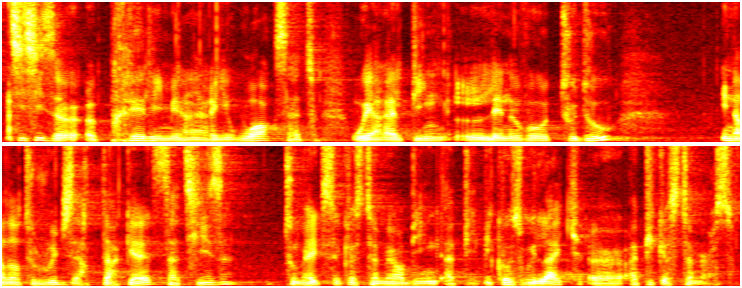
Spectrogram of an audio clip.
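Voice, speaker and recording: A man with a French accent giving a conference presentation, halting with frequent fillers. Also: lowish voice, level tone, fairly bright tone. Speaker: conference speaker, CPU engineer. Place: large conference hall. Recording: reverberant conference hall.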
